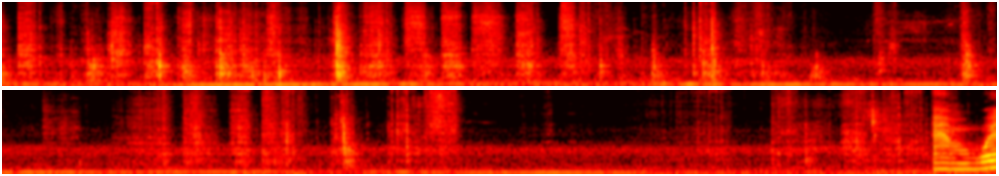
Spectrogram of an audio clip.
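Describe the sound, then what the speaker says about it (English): Scissors snipping a paper tag at a craft table, a run of short crisp cuts and rubbing sounds with a low hum beneath, spaced irregularly, alone without talk. "When you are cutting, your scissors stay in one place."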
